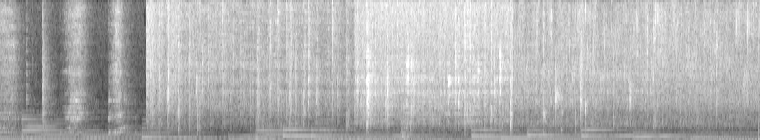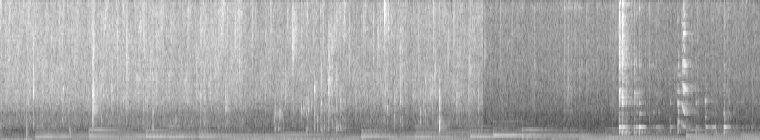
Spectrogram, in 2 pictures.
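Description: Food frying in hot oil in a frying pan: an even sizzle that starts about a second and a half in and eases off near the end. Soft background music plays throughout.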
